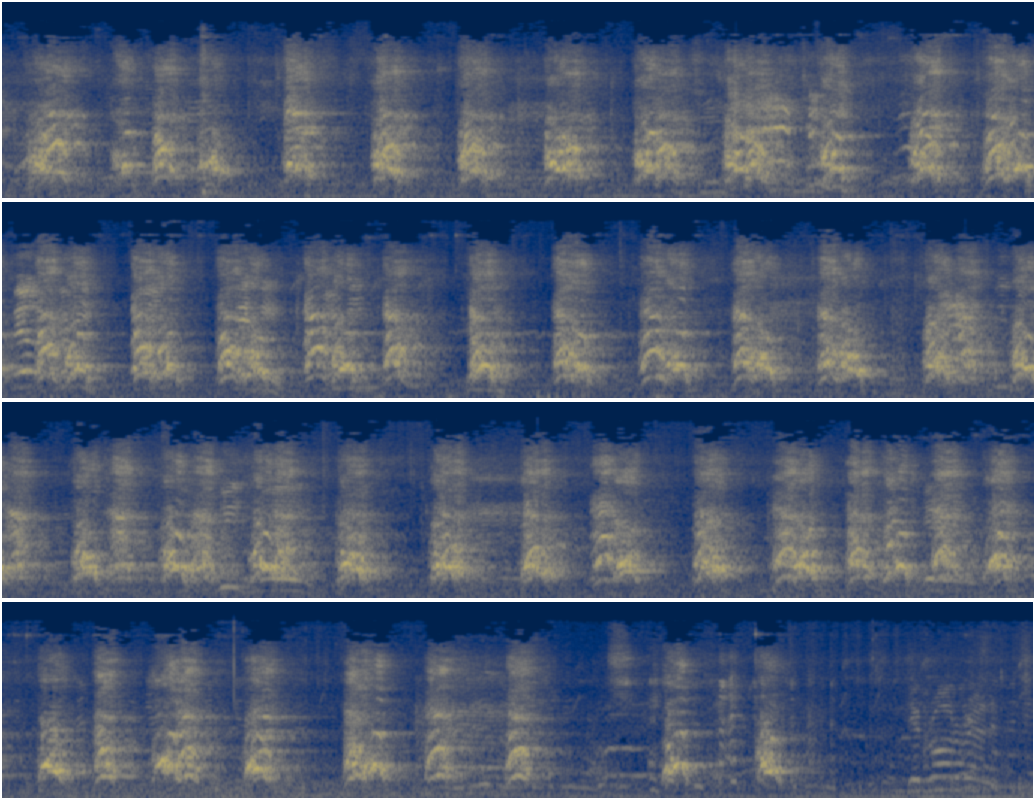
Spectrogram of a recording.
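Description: A dog barking over and over, about two loud barks a second, keeping up a steady run that stops shortly before the end.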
